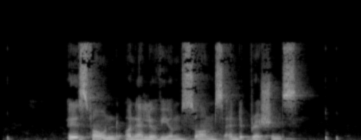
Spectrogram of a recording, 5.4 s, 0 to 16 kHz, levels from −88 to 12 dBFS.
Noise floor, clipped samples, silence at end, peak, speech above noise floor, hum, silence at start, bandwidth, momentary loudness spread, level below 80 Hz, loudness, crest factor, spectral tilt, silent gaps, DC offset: -68 dBFS; under 0.1%; 0.35 s; -8 dBFS; 45 dB; none; 0.1 s; 11.5 kHz; 16 LU; -58 dBFS; -23 LUFS; 18 dB; -4 dB/octave; none; under 0.1%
